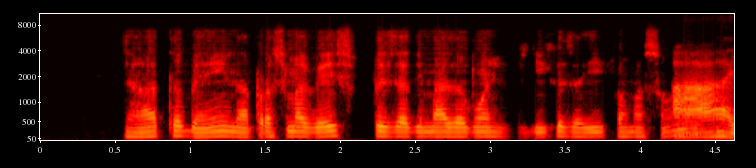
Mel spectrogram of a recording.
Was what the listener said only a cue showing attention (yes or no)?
no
